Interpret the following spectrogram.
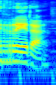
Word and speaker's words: Herrera: Yeah, pronounce it the correct way. Herrera. Okay. I just can't roll my tongue like and that.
